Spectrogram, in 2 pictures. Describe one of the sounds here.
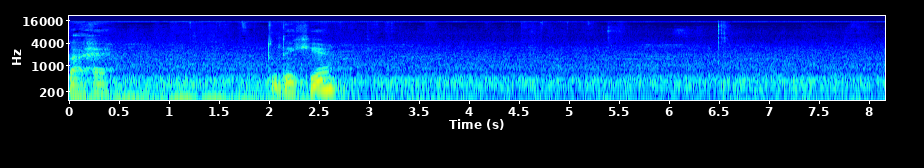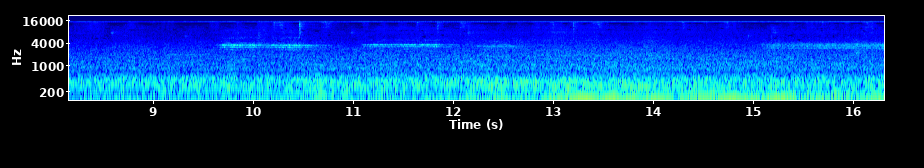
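Metal knitting needles click and scrape softly against yarn.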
